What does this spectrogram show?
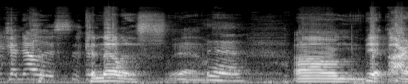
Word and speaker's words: Kanellis: Mike Canella like a wrestler or some shit like that? No, Canellis. Yeah, Mike Kanellis.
